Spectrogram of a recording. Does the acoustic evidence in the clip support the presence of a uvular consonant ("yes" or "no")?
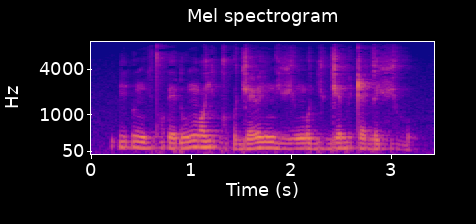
no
